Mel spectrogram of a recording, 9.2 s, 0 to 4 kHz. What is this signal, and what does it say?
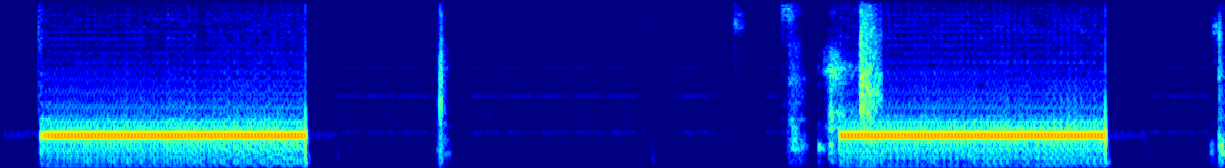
Ringback tone (North America), 440 + 480 Hz.
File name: rg-1600-unknown- - - .9261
